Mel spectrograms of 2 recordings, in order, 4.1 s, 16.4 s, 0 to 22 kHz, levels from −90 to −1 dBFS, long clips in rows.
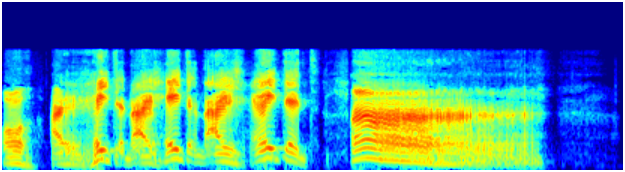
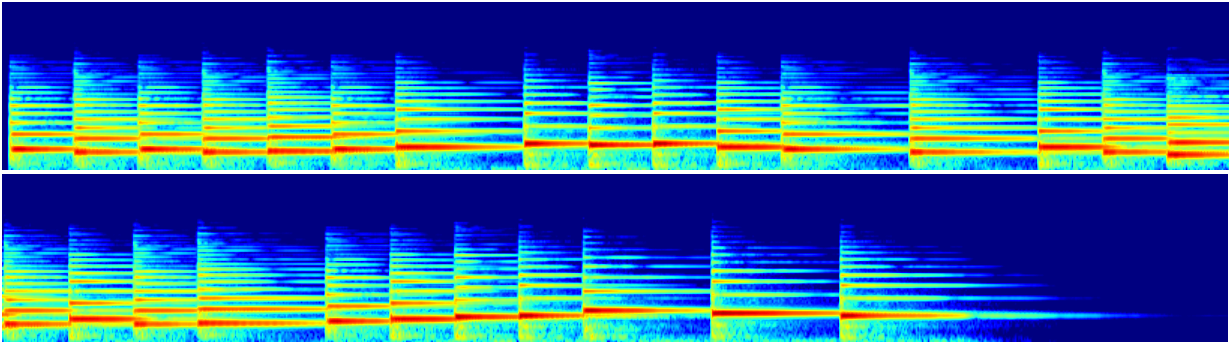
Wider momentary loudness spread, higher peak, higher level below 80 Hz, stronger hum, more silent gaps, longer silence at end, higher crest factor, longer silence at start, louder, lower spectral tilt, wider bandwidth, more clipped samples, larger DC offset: about the same, 11 LU vs 9 LU; about the same, 0 dBFS vs -2 dBFS; about the same, -56 dBFS vs -54 dBFS; neither; neither; second, 0.55 s vs 1.75 s; about the same, 18 dB vs 14 dB; about the same, 0 s vs 0.05 s; about the same, -14 LUFS vs -15 LUFS; second, -3 dB/octave vs -7.5 dB/octave; first, 8 kHz vs 6 kHz; neither; neither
